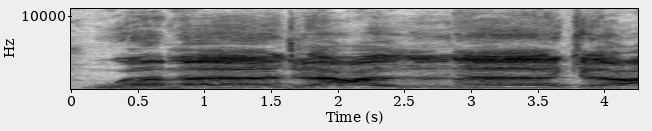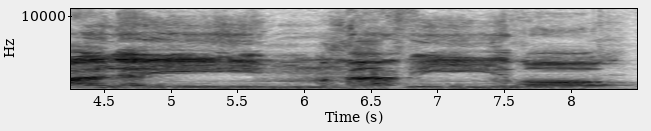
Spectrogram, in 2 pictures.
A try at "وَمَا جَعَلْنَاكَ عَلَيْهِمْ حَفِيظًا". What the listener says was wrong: Farın esresi iyi çıksın arkadaşlar.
